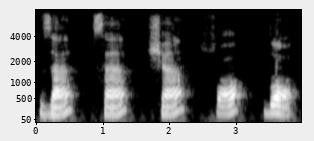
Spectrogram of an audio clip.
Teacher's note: oxirgi ikkita harfda ustida fatha kelganda a emas, fatha o tovushini berar ekan. Demak, so hamda do deb o'qisak to'g'ri bo'ladi.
